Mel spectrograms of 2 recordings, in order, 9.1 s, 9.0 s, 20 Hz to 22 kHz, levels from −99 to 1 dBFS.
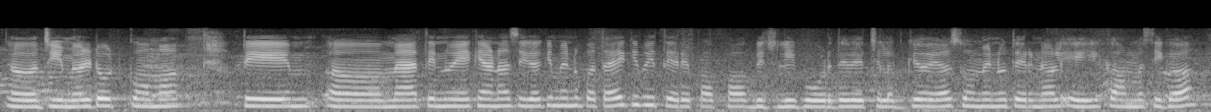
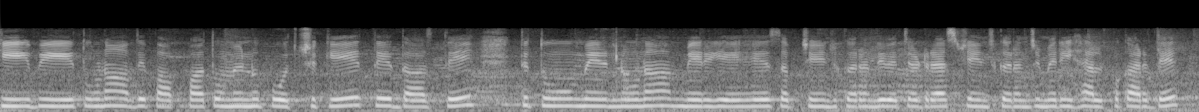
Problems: none marked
